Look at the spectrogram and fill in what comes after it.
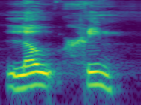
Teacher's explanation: لو، لام واو زبر لو، حا 2 زیر حن، لوحن، یہاں واولین ہو رہا ہے، واو ساکن سے پہلے زبر ہو تو واولین ہوگا، تو حرف لین کو ہم کھینچیں گے نہیں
